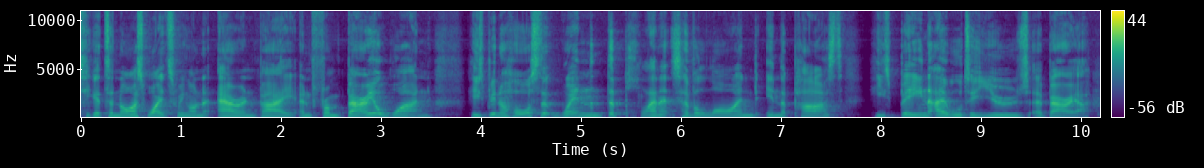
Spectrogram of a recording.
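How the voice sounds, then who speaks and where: A man with an Australian accent speaks at a fairly slow pace in a medium pitch, his intonation lively, on a very clean recording with a silent background. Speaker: horse racing tipster podcast co-host. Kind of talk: casual chat. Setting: studio.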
